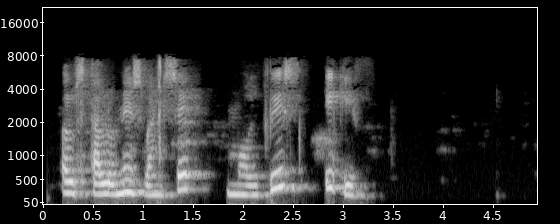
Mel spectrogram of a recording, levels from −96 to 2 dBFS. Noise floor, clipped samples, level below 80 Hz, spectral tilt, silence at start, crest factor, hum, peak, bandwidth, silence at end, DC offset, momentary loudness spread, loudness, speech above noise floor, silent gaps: -74 dBFS; under 0.1%; -60 dBFS; -4.5 dB/octave; 0.2 s; 16 dB; none; -2 dBFS; 8.2 kHz; 1.7 s; under 0.1%; 8 LU; -17 LUFS; 59 dB; none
